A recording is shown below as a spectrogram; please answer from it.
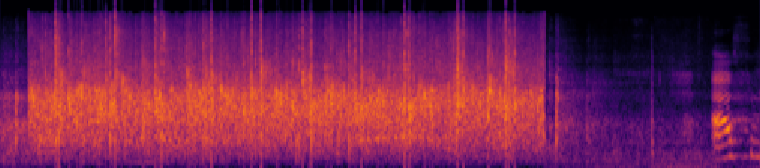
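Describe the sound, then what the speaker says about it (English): An audience at a comedy benefit event applauds loudly as Marty, a stroke survivor, joins the stage, with dense, steady clapping for about three and a half seconds before it cuts off abruptly, leaving quiet room tone and a brief faint sound near the end. "Giving Marty a big applause as he joins us here on the stage."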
